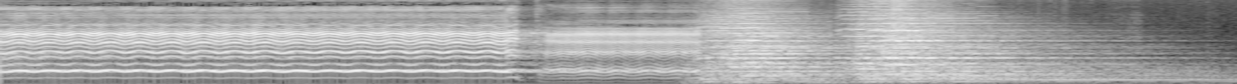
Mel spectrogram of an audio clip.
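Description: An operatic bass voice holds a forceful, angry-sounding sung line with heavy vibrato, then a loud orchestra crashes in with dramatic swelling chords.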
